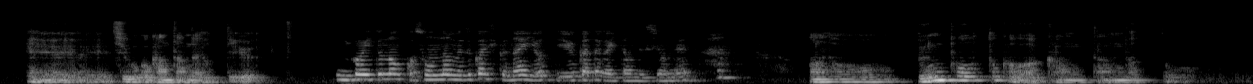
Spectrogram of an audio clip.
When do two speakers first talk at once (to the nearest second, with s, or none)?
none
